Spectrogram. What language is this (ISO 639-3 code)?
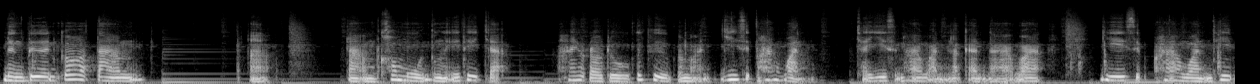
tha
